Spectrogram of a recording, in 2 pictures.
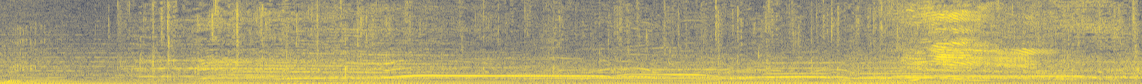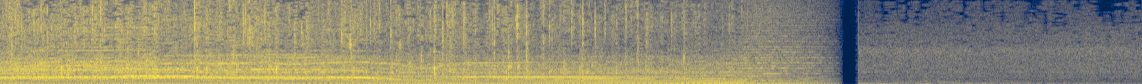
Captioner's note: cheering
